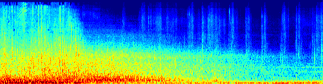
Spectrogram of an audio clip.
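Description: A Bombarda explosion spell goes off in Hogwarts Legacy, with a deep, loud rumbling blast right at the start that slowly fades over several seconds into a low decaying roar and faint scattered debris.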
